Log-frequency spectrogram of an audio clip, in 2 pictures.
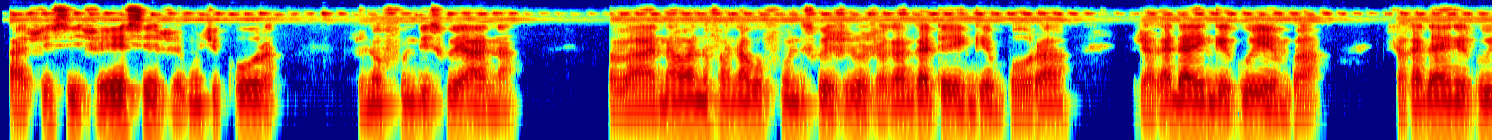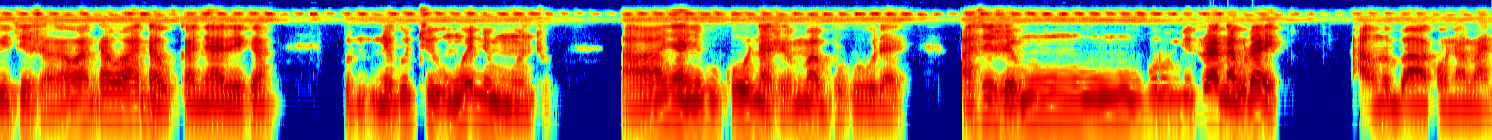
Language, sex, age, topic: Ndau, male, 25-35, health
